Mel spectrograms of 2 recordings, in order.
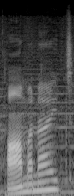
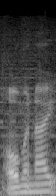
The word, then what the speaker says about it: Omanyte: These Pokémon are Omanyte and Omastar. But I've always called them Omanite and Omastar, which is only slightly different, but still incorrect I suppose.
